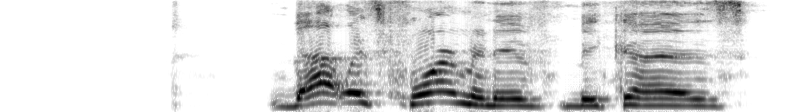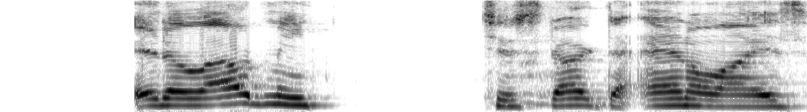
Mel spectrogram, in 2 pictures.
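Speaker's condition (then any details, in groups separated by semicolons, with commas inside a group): Cerebral palsy, spastic quadriplegia, severe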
